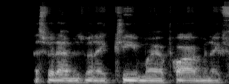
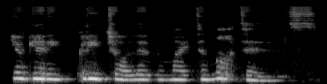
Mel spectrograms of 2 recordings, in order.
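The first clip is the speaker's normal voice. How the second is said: high, whiny mock woman; mocking the neighbor. Repeating the neighbor's complaint, high and whiny. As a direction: squeal it high like she did. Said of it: "repeats neighbor's line".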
